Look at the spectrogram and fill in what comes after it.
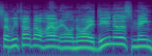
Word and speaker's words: Illinois: You said Illinois, and the first one is there's a lot more French words, and we do tend to mostly pronounce them correctly. It's Illinois.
